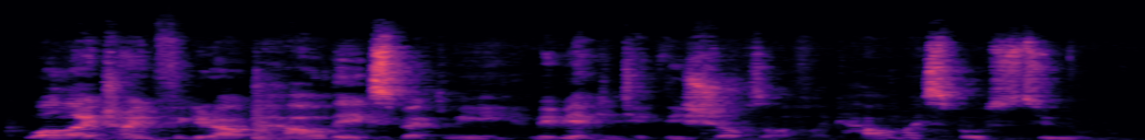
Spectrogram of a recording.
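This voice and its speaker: A man with an American accent at a medium pitch and moderate pace, amid noticeable background noise and audible room echo. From United States. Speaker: YouTuber building a studio. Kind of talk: livestream casual chat. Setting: livestream in studio under construction. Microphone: poor audio quality, camera mic.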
